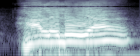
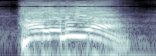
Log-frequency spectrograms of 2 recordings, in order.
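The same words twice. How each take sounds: First: Loud, high hallelujah shout; hallelujah call. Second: Much higher, loud hallelujah cry. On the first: Pastor calls hallelujah to the congregation. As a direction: call it out to the church. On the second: Pastor raises Haleluya higher for the congregation. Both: Acted.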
